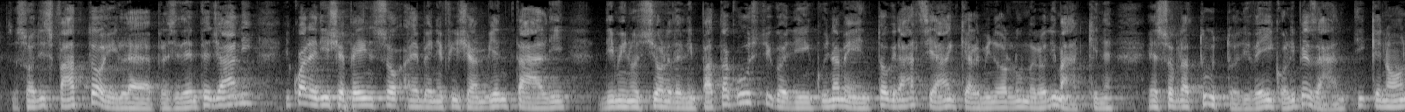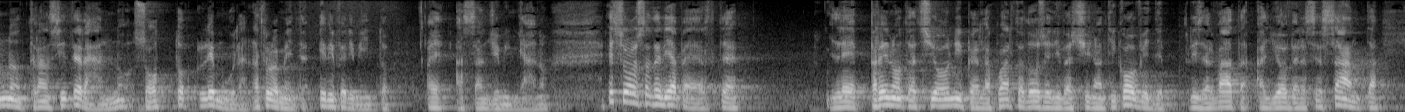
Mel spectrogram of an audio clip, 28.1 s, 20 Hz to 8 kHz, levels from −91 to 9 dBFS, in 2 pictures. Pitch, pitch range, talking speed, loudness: 110 Hz, 100-140 Hz, 125 wpm, -19 LUFS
